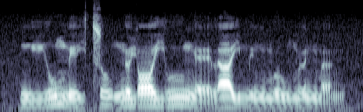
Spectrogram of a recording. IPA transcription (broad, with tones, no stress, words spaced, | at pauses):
ŋiː˨˥w me˨˥jt͡so˧w n̪ɵ˥ɥɔː˥j uː˥ŋɛː˨˩laː˧jmɪ˨ŋ mo˨wmɵ˧n mɐ˨˩ŋ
